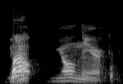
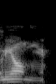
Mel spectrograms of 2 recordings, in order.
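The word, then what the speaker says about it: Mjölnir: Majorna, or whatever. How do you say it, Chris? Majorna, Manura, whatever. Mjolnir. That's how I say it, Mjolnir.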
